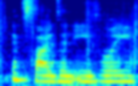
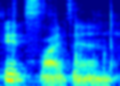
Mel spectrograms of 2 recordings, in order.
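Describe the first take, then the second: First: Said in the usual way. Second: Slow whisper as the card goes in; whispered demo. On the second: Shown as a demonstration. Showing viewers the tag sliding into the pocket, slow whisper. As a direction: breathe it softly, slowly, while sliding it. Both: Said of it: "And again, I'll show you".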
